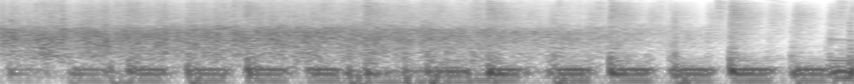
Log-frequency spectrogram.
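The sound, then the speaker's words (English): An audience applauds steadily for several seconds for guests who got through a lightning round, a dense wash of clapping over a regular low thumping pulse, thinning out slightly toward the end. “Let's give them a round of applause for getting through the lightning round.”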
